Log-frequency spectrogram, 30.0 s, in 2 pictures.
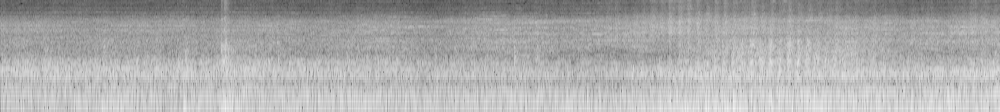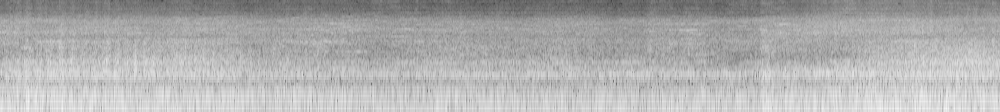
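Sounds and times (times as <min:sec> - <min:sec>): steel wheels clickety-clack on rails: 0:00.0 - 0:30.0.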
